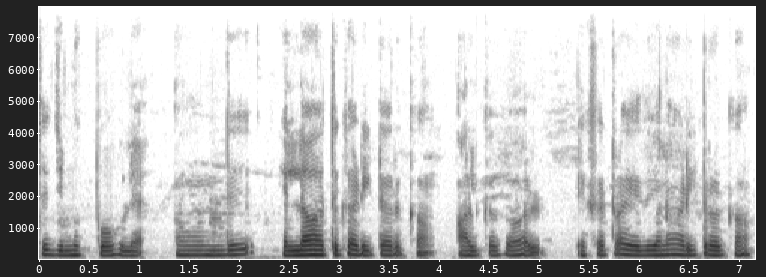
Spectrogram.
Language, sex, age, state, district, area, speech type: Tamil, male, 18-30, Tamil Nadu, Namakkal, rural, spontaneous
